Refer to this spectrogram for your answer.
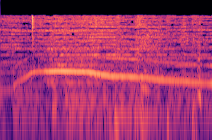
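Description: A single long wolf howl rises quickly, then holds and slowly slides downward in pitch, sustained and fairly loud for about three seconds with a faint low rumble beneath.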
